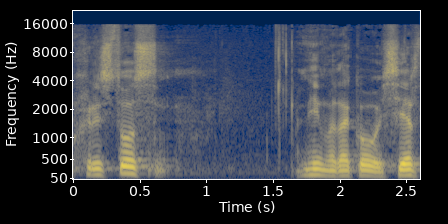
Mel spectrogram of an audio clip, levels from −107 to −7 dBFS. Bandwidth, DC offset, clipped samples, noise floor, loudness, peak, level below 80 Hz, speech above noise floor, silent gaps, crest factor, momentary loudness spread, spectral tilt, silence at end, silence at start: 16 kHz; under 0.1%; under 0.1%; -64 dBFS; -26 LUFS; -10 dBFS; -76 dBFS; 38 dB; none; 18 dB; 19 LU; -3.5 dB/octave; 0 s; 0 s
